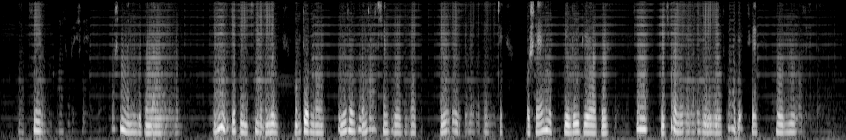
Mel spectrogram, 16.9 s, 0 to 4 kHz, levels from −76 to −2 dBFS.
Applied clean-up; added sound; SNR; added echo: neural separator model SepFormer WHAMR!.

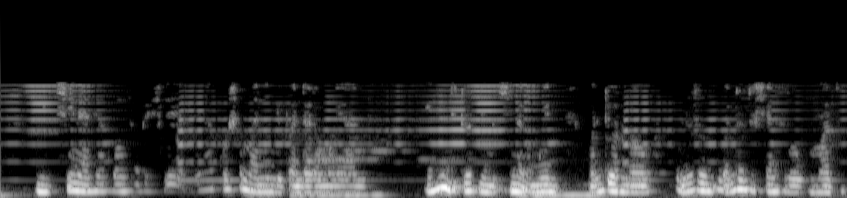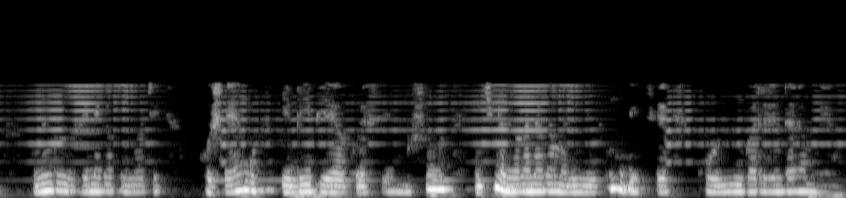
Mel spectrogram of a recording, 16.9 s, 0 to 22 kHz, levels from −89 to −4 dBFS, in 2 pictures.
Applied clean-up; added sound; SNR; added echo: classical method WPE with log-MMSE.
